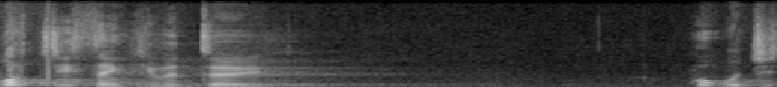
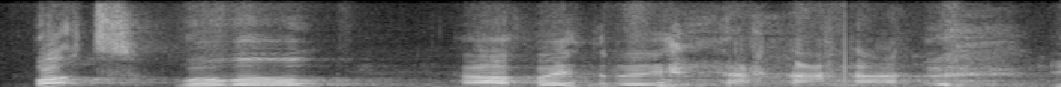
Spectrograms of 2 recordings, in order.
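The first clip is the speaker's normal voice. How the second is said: louder, laughing, drawn-out whoa; 4 semitones higher, 7 dB louder, much slower than usual. Acted. Storyteller teases the children about the coming flood, loud laughing whoa. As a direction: stretch the whoa through a laugh of glee. Water about to close on Egyptians.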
